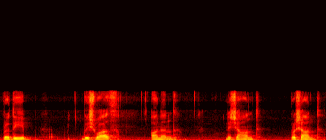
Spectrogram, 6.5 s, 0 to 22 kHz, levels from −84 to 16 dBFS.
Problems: constant background noise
